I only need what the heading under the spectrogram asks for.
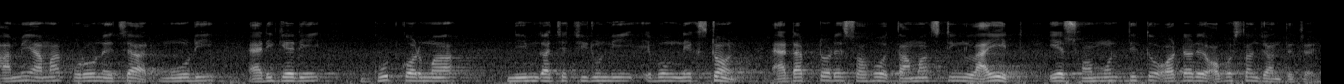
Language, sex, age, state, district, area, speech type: Bengali, male, 18-30, West Bengal, Purba Bardhaman, urban, read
